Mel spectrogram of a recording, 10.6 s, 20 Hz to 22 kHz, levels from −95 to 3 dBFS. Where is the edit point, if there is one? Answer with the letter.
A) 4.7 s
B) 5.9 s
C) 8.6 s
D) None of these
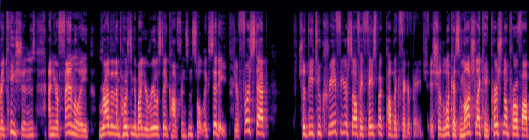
A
